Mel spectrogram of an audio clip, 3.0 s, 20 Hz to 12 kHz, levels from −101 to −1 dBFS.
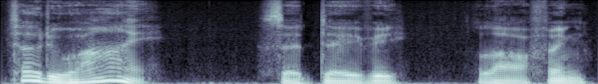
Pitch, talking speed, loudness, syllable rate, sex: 100 Hz, 120 wpm, -17 LUFS, 3.8 syllables/s, male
